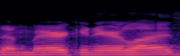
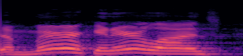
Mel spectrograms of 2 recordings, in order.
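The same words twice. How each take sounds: First: Said in the usual way. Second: American Airlines? asked higher in mock disbelief; scornful disbelief. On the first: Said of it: "He said". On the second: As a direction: barber scoffs at the customer's airline, incredulous and higher. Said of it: "And then the barber started in".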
